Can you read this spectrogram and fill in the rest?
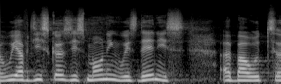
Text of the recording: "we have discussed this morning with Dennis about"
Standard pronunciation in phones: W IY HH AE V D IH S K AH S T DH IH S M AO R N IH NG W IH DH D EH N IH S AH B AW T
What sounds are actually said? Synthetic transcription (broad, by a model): W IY HH AE V D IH S K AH S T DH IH S M AO R N IH NG W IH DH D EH N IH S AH B AW T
